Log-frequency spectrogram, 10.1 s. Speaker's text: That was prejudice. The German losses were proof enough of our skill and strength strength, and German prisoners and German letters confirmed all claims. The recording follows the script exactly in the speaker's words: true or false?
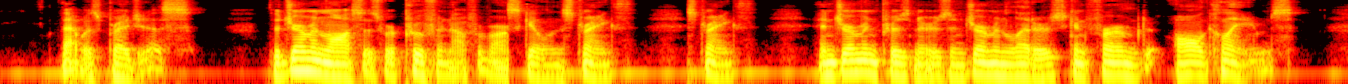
true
